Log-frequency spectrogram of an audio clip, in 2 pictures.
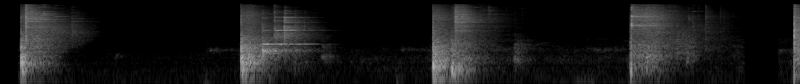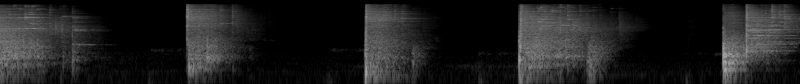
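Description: Glass beakers smashing one after another, nine times in all, about every two and a half to three seconds. Each is a sharp crash followed by tinkling shards that die away within a second or so.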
